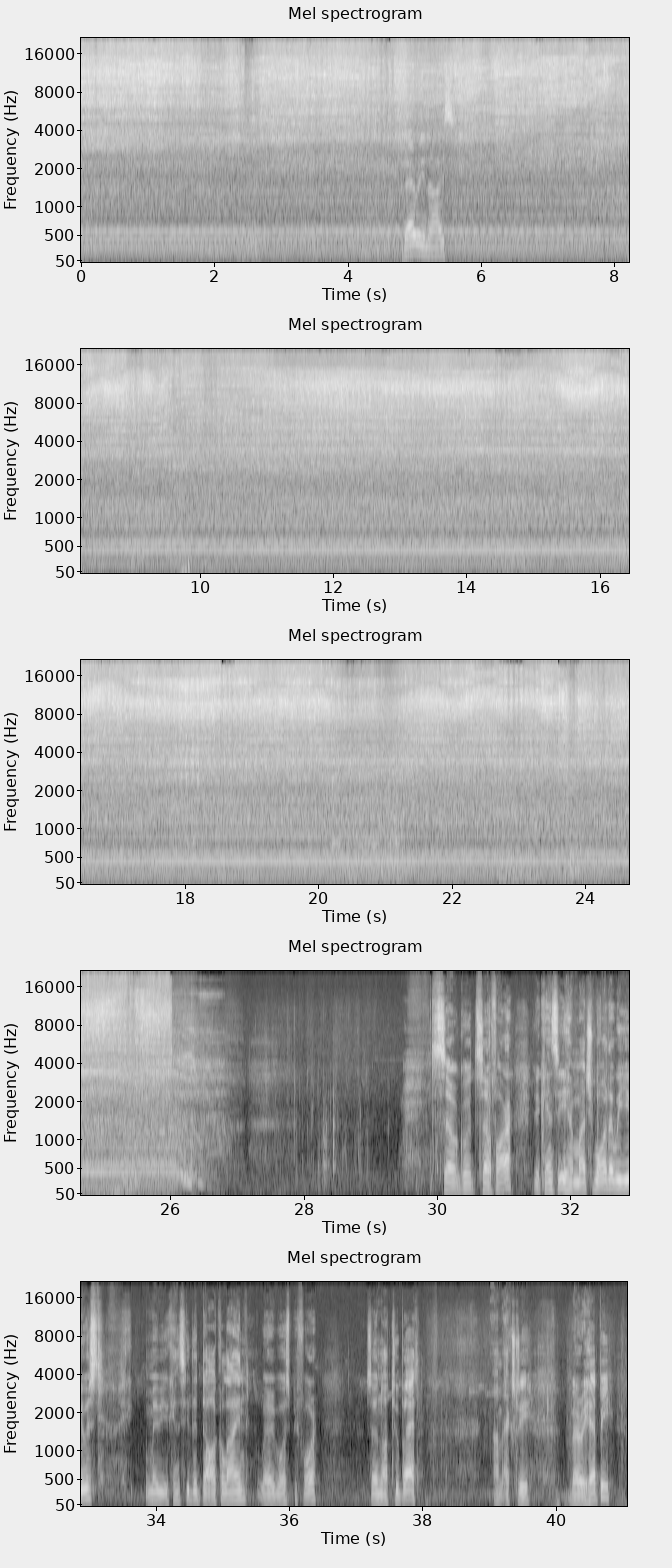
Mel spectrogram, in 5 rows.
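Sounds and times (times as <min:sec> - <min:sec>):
water jet hissing: 0:00.0 - 0:26.7
pressure washer motor whine: 0:00.0 - 0:27.0.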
